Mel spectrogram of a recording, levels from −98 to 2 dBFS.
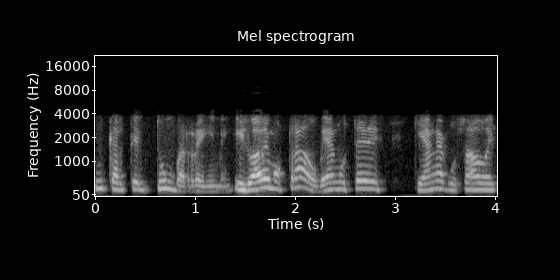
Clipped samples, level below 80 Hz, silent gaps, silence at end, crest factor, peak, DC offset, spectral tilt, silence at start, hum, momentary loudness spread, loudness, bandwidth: under 0.1%; -80 dBFS; none; 0 s; 18 dB; -12 dBFS; under 0.1%; -5 dB/octave; 0 s; none; 12 LU; -30 LUFS; 4.1 kHz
